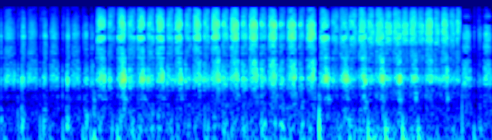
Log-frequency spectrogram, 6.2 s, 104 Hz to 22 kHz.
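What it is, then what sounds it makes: Marker coloring on paper sheet. A marker's felt tip, held in the fingertips, rubs vigorously back and forth across a printed paper coloring sheet clipped flat and solid to a clipboard, filling in a blue background. The quick, steady strokes make a dry, bright scratchy hiss with a midrange tone around 1 kHz and almost no low end. After a softer, uneven start, the rhythm settles into a fast, even scrubbing that briefly pauses around the four-second mark.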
